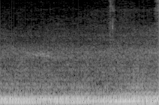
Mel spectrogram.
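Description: Steady low drone of an idling engine, even in pitch and level throughout.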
